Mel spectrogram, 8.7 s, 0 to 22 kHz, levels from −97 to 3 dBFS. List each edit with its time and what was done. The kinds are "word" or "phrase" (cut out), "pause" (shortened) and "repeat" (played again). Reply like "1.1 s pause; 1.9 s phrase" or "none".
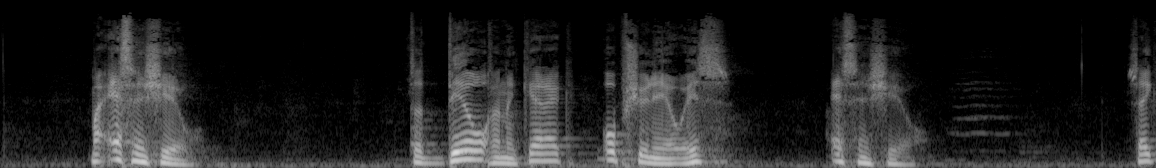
3.1 s word; 3.7 s word; 4.5 s word; 6.2 s word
